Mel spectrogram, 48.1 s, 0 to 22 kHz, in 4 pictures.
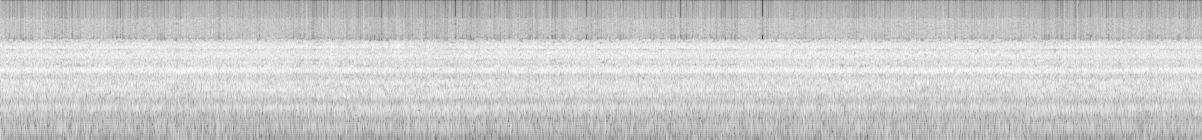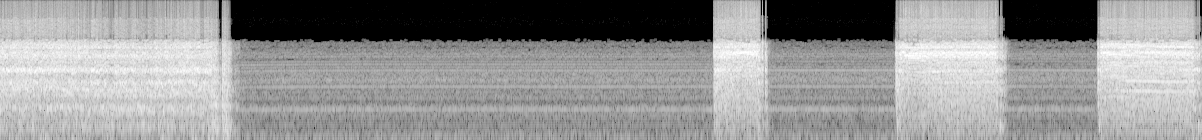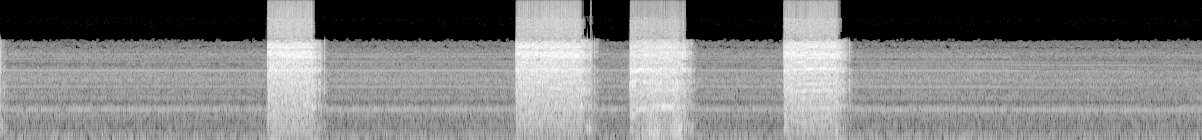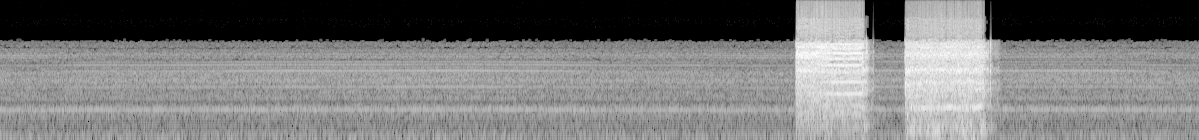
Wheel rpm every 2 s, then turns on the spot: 230, 220, 220, 230, 230, 220, 220, 30, 0, 50, 110, 120, 10, 50, 70, 90, 50, 0, 0, 0, 0, 10, 150, 10.
none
